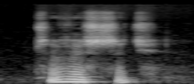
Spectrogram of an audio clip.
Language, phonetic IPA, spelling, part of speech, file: Polish, [pʃɛˈvɨʃːɨt͡ɕ], przewyższyć, verb, LL-Q809 (pol)-przewyższyć.wav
